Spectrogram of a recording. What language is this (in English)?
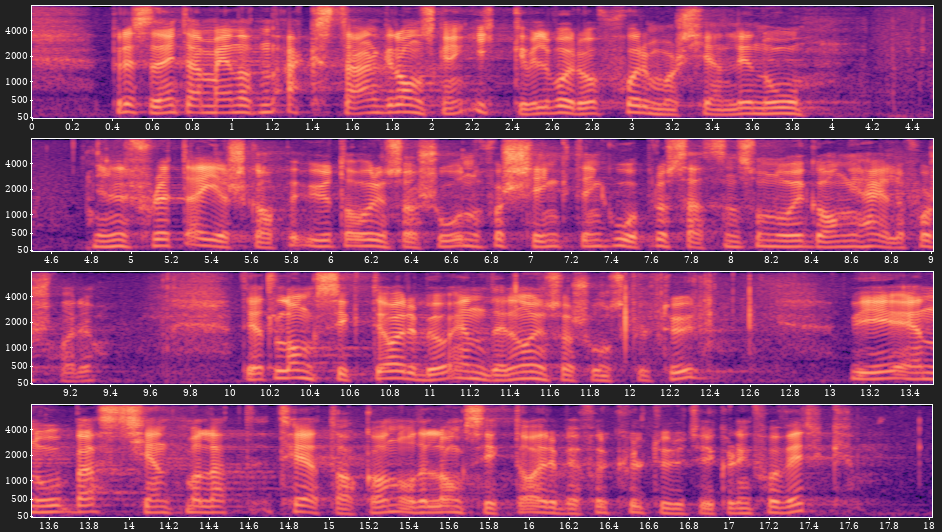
Norwegian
